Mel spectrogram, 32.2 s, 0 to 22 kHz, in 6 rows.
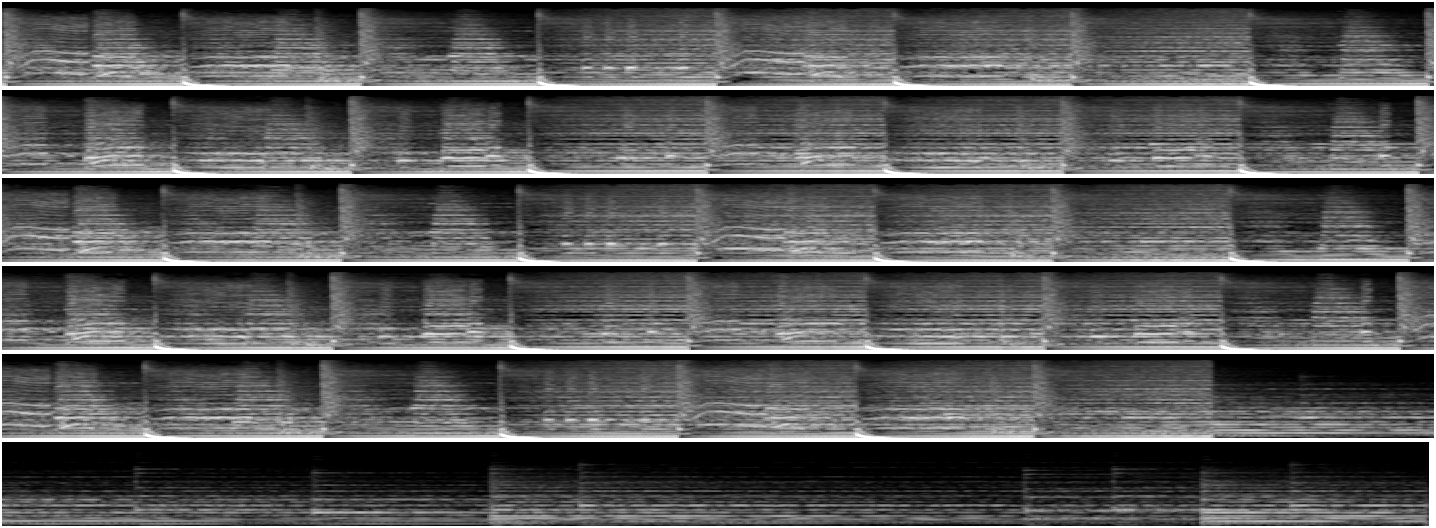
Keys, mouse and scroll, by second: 1.9 middle click, 2.3 e, 5.0 click, 5.8 x, 6.8 scroll down 1, 7.0 middle click, 7.4 click, 7.7 middle click, 7.9-8.3 scroll up 2, 8.3 shift+d, 9.3 p, 10.1 Tab, 10.4 click, 10.8 middle click, 11.0 Tab, 11.4 `, 11.7 1, 12.1-12.5 scroll up 2, 12.5 ctrl+r, 16.5 middle click, 16.7 2, 17.7 click, 18.5-19.1 scroll down 3, 19.1 shift+middle click, 19.9 ctrl+b, 23.3 shift+click, 24.5 3, 25.4 ctrl+i, 26.4 middle click, 26.8 e, 29.2 middle click, 29.5 a, 29.8-30.2 scroll up 2, 30.2 g, 31.9 scroll down 2, 32.1 Tab.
